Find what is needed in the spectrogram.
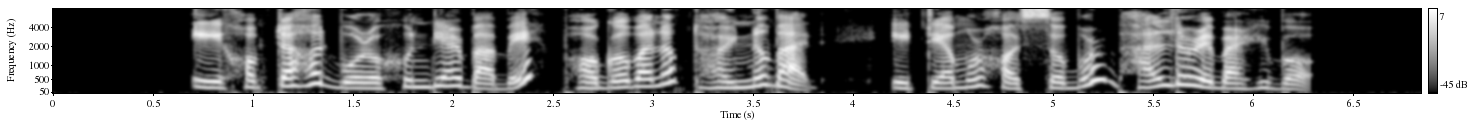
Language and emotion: Assamese, happy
